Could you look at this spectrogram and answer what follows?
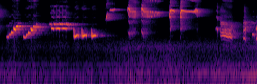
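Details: Orange-headed thrush, a champion songster, gives loud rolling whistles followed by very high, drawn-out squeaky notes and scratchy chatter, all delivered fast and continuously.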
